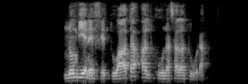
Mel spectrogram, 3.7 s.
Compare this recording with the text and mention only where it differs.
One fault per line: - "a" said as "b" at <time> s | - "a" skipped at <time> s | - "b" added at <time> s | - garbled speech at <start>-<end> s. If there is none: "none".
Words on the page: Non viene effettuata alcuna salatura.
none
